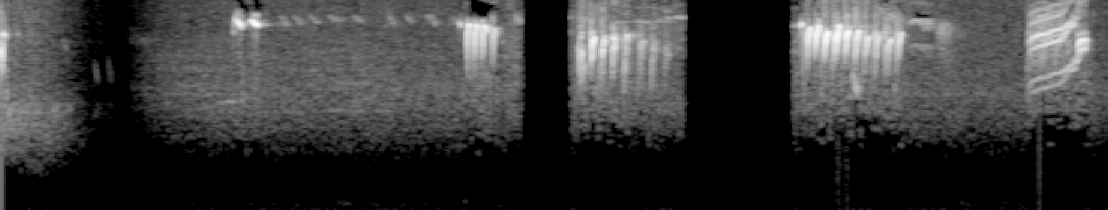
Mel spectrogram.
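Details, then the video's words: European serin, campero song style for tutoring young serins: a thin high whistle, then several rapid, shimmering trill bursts and a final buzzy rising-and-falling phrase, with short pauses between them. "𝗩𝗘𝗥𝗗𝗘𝗖𝗜𝗟𝗟𝗢 𝗖𝗔𝗡𝗧𝗔𝗡𝗗𝗢 𝗖𝗔𝗠𝗣𝗘𝗥𝗢"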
